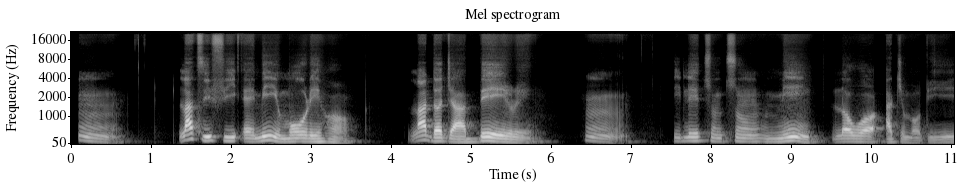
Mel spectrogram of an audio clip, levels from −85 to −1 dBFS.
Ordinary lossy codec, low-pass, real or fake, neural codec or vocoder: none; none; fake; autoencoder, 48 kHz, 32 numbers a frame, DAC-VAE, trained on Japanese speech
